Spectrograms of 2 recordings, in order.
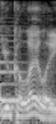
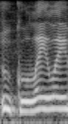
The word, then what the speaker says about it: ukulele: Oh, that's a nice ukulele you have there. – Oh, it's pronounced ukulele. Ukulele.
